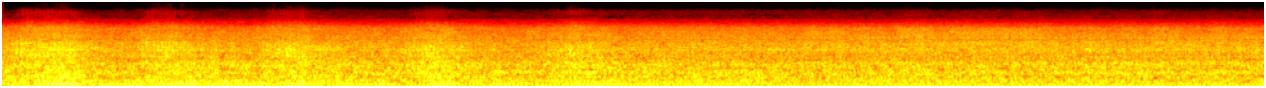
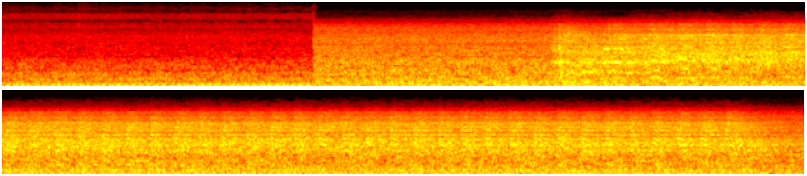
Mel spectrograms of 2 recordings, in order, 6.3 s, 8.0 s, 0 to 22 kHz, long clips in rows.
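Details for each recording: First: Old Lincoln engine-driven welder, over 30 years old, just serviced with the filter changed and air hopefully bled from the fuel system: steady, even engine drone with a low hum, no stumbling or misses; normal idle. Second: Lincoln mobile welder engine, over 30 years old, after service and fuel filter change: starter spins at steady chugging beat for several seconds but never catches; crank no start from air in fuel system.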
